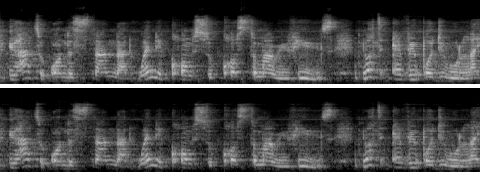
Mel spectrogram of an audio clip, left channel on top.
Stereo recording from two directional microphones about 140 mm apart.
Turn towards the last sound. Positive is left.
turn(degrees=25)  # may be behind; listen again after turning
